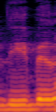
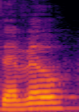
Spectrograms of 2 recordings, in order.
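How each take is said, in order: First: The middle consonant is a b sound. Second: The middle consonant is a v sound. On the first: "So it sounds like debil debil" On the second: "it's supposed to be like devil"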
